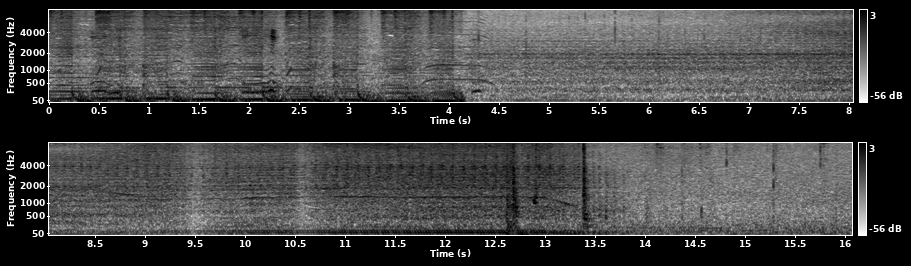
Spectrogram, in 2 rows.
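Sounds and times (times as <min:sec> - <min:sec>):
car engine running: 0:00.0 - 0:14.3
engine cutting off with click: 0:04.7 - 0:13.8.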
